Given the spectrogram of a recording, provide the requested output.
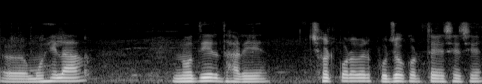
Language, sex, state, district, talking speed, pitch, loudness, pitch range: Bengali, male, West Bengal, Jhargram, 125 wpm, 140 Hz, -17 LUFS, 135-150 Hz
